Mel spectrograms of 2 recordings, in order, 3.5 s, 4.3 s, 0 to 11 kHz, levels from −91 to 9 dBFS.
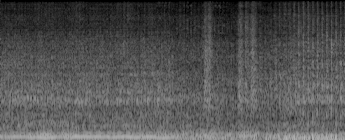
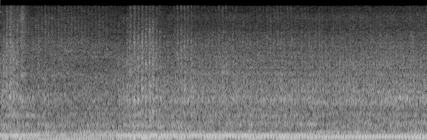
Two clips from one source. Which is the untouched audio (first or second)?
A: second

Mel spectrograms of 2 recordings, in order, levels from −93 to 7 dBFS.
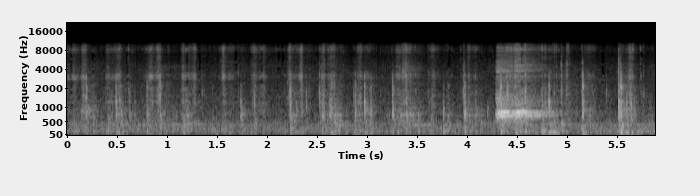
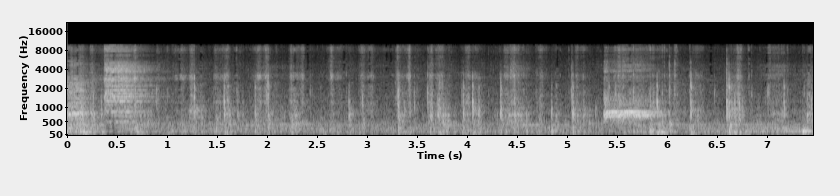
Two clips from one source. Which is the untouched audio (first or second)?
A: second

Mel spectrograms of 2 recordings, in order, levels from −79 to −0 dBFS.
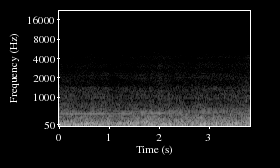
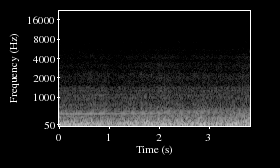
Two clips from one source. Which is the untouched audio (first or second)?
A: second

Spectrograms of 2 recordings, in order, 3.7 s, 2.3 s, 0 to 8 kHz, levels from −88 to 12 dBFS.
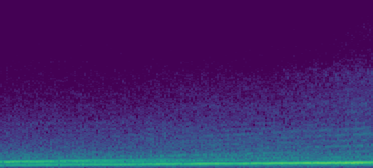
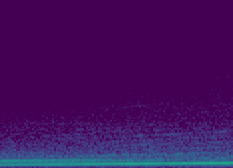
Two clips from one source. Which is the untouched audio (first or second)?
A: second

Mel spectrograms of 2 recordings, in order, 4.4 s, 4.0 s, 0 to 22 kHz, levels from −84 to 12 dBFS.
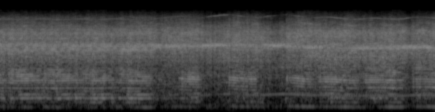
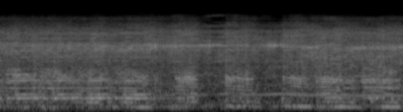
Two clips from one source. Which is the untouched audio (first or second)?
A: first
